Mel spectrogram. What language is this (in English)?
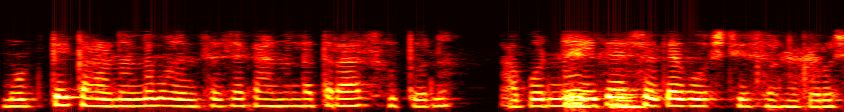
Marathi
